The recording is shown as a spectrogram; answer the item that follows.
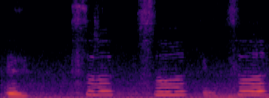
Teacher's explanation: Jadi untuk mengucapkan shangmu se itu mirip mengucapkan S seperti pada umumnya. Jadi ujung lidah itu ditabrakin ke gigi atas.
